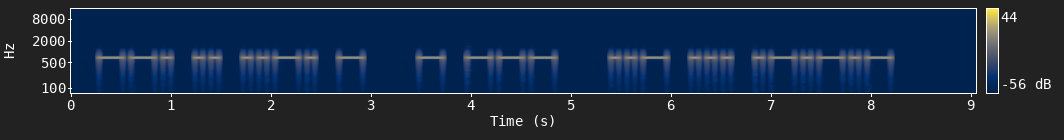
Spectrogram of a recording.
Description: Morse code, heard as a keyed tone, about 16 wpm, 700 Hz. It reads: GIFT TO US.
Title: Sentences from Top 1000 Words - Review Part 6 - 15wpm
